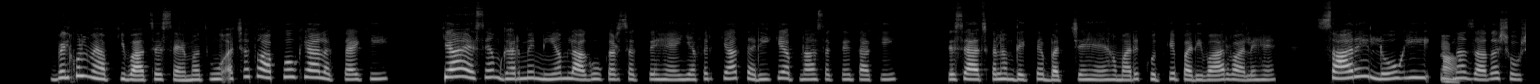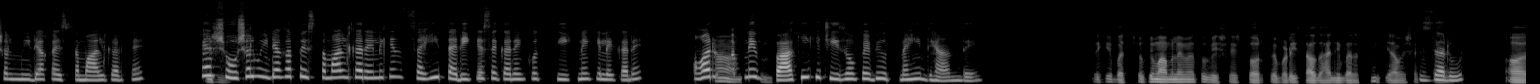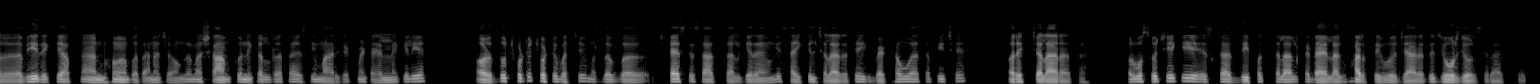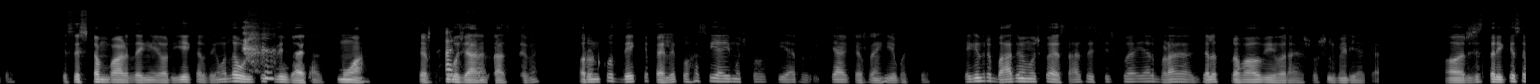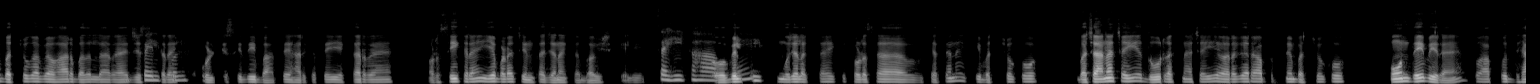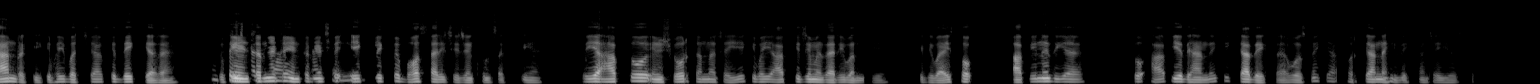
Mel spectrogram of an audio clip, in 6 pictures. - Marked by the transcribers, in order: tapping; in English: "मार्केट"; in English: "डायलॉग"; in English: "सिस्टम"; chuckle; in English: "डायलॉग"; laughing while speaking: "करते हुए"; in English: "क्लिक"; in English: "एंश्योर"; in English: "डिवाइस"
- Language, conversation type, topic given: Hindi, podcast, सोशल मीडिया की अनंत फीड से आप कैसे बचते हैं?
